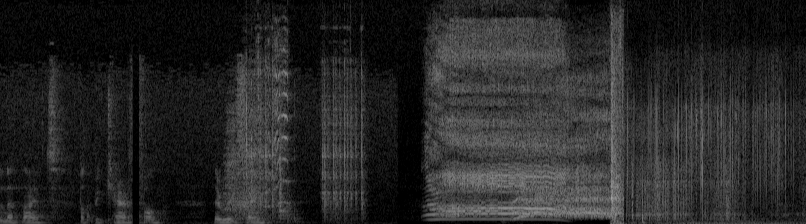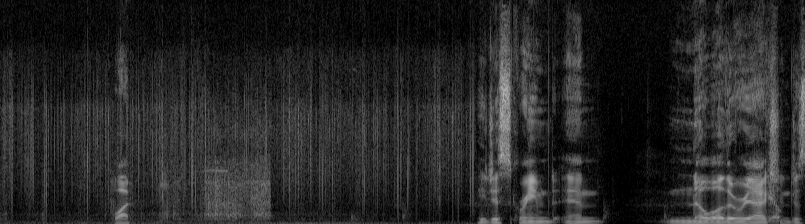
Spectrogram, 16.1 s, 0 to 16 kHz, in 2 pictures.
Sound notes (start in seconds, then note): 4.2 screaming; 6.1 crashing; 10.3 crashing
